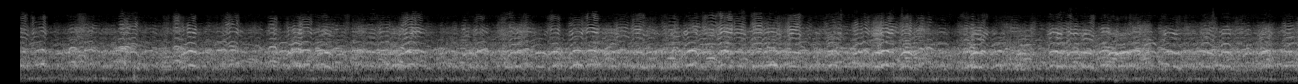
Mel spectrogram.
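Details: Flock of snow geese in flight at sunset over Sonny Bono Salton Sea National Wildlife Refuge, giving a dense, continuous chorus of overlapping high nasal honks and yelps with no pause throughout.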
